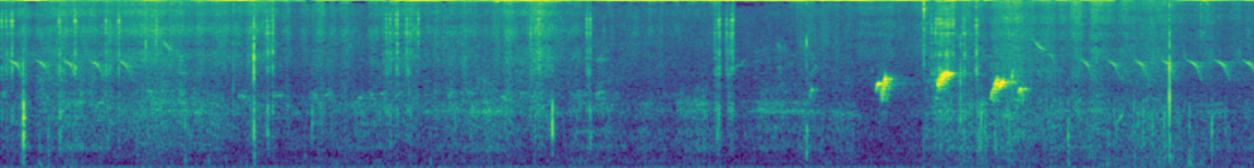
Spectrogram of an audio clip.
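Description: Wild birds calling: runs of short, quickly falling chirps, with a few louder calls about seven to eight and a half seconds in. A few faint clicks are scattered between the calls.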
